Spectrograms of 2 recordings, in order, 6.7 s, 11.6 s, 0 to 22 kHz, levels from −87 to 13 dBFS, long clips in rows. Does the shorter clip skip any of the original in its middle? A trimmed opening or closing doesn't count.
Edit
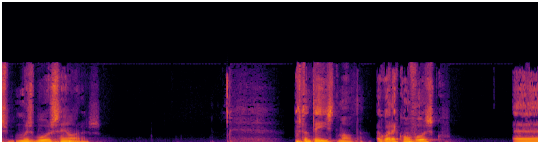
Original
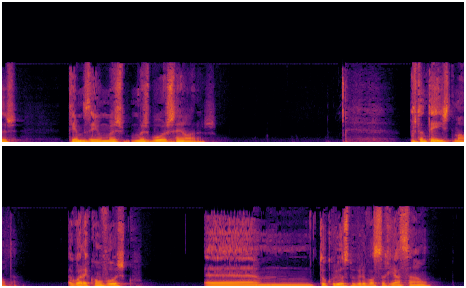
yes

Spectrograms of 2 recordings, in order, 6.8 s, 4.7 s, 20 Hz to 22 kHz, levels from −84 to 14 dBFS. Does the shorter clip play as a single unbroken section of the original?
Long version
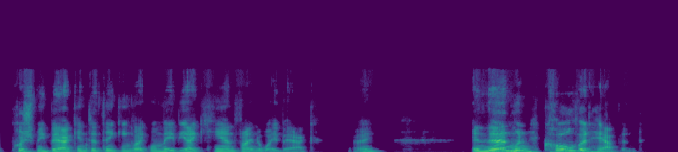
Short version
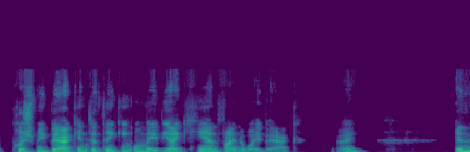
no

